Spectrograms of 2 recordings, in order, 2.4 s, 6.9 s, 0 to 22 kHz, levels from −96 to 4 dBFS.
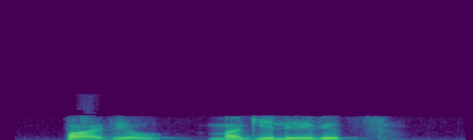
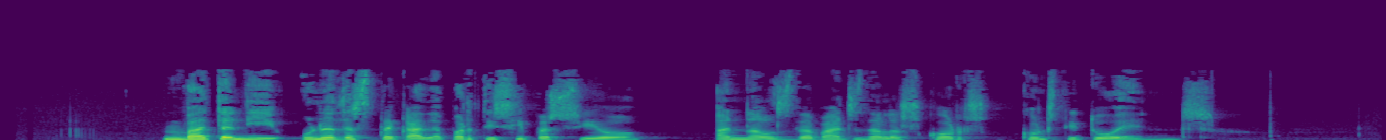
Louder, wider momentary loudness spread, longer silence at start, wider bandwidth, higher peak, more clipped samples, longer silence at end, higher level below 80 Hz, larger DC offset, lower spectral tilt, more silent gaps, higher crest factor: about the same, -25 LUFS vs -24 LUFS; second, 7 LU vs 17 LU; second, 0.35 s vs 0.8 s; second, 4 kHz vs 11.5 kHz; second, -6 dBFS vs -2 dBFS; neither; second, 0.65 s vs 0.9 s; first, -56 dBFS vs -78 dBFS; neither; first, -9.5 dB/octave vs -5.5 dB/octave; neither; about the same, 20 dB vs 24 dB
